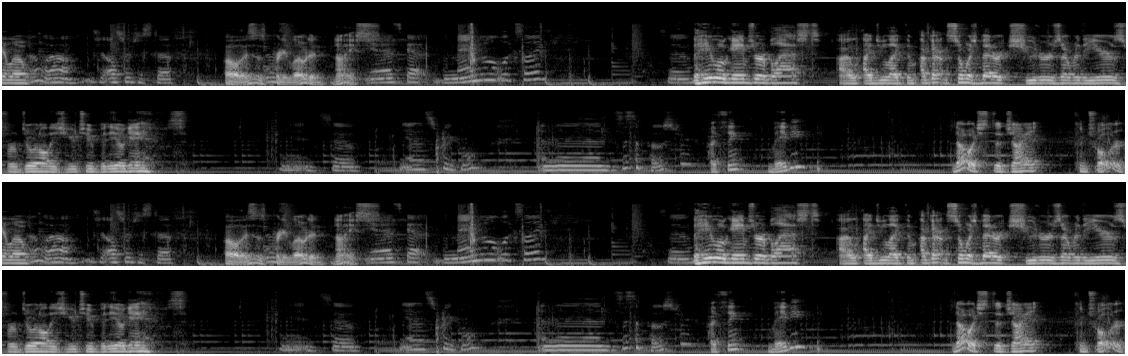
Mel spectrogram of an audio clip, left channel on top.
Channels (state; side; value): identical; both; correlation 1.00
